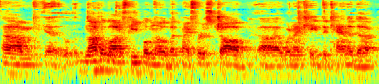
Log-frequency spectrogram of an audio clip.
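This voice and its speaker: Low, hesitant man, echoey noisy recording. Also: level tone, warm tone. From Philippines. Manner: hesitant, polite, halting with repeated words. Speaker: interview guest, lawyer. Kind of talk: casual interview talk. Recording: echoey room with clear background noise.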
